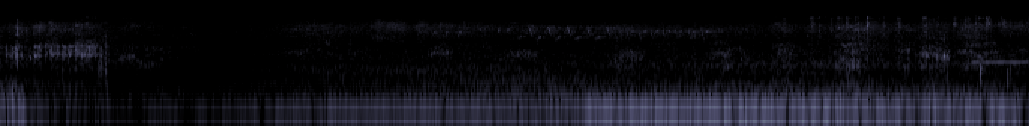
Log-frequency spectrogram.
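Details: Two dogs, a Keeshond and a Boston Terrier, playing tug and having a stand-off; a low rumbling growl builds and grows louder in the second half, with faint squeaks.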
